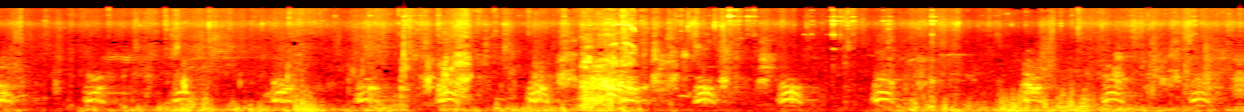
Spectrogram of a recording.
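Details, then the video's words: Dogs at play in a dog park trade bursts of short, bright barks and yips, clustered in quick runs with brief pauses, over low growling and some people talking. "Epic Dog Park Battle Royal"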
